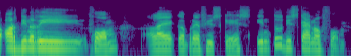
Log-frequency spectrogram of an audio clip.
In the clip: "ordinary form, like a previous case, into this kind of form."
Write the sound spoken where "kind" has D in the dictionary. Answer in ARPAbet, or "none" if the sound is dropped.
none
